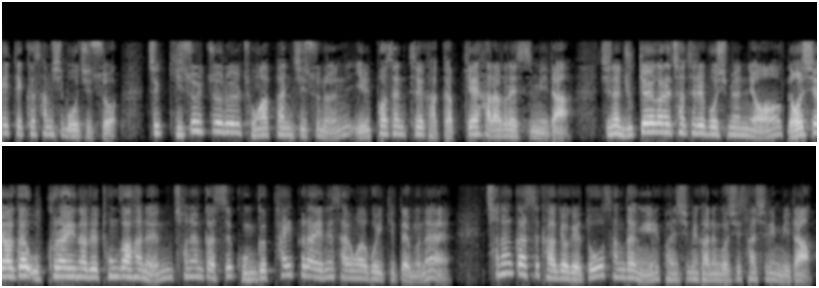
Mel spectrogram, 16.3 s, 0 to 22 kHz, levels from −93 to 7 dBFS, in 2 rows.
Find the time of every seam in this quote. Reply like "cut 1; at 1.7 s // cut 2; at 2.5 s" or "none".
cut 1; at 5.9 s // cut 2; at 7.8 s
